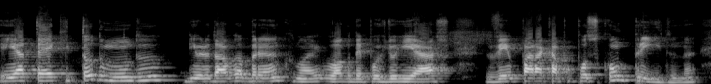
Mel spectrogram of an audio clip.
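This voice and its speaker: A man at a fairly slow pace, ordinary pitch variation, noticeable background noise behind him. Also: fairly high pitch for a man. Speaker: local resident. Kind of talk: interview. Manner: halting.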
